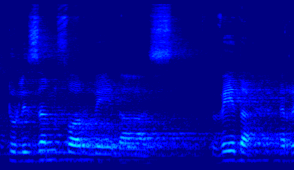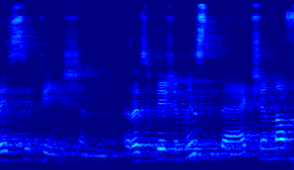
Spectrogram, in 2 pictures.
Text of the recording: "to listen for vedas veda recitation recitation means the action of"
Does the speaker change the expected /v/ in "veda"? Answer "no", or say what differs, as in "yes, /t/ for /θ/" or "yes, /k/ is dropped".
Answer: no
